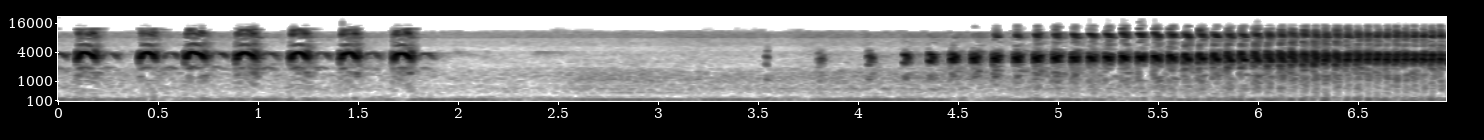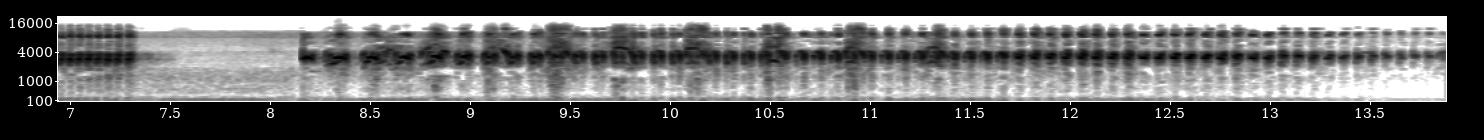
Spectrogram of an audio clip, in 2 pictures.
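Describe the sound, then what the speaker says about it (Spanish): Birdsong at an Argentine estancia that includes a rufous hornero: loud, rapid repeated calls and trills in bursts, with a brief pause midway, close and clear with no talk. "Obvio, el hornero"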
